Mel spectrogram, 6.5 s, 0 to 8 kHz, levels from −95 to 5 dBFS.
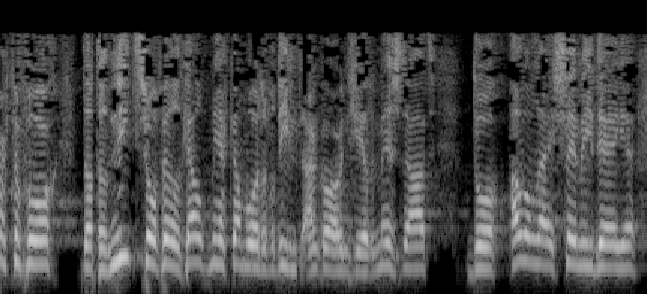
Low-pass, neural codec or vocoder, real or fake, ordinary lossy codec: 7.2 kHz; codec, 16 kHz in and 24 kHz out, 2.2 kbps, FireRedTTS-2 codec; fake; MP3, 24 kbps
